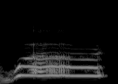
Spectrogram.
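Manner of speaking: high, sassy boasting rant; sing-song boast. Pretend. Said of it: "I'm like".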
